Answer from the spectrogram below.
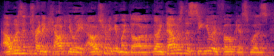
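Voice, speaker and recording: A man being interviewed as a K9 handler who tells his story with energy, acts out the commands he shouted, and laughs often. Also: a little high, fast, recorded from a distance. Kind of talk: casual interview. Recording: echoey and off-mic, faint background noise.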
